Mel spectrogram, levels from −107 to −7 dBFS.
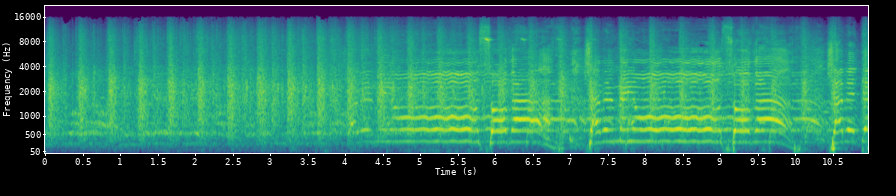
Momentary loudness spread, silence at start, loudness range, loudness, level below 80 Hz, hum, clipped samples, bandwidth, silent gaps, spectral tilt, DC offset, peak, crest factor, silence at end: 7 LU; 0 s; 6 LU; -18 LUFS; -62 dBFS; none; under 0.1%; 16 kHz; none; -1 dB/octave; under 0.1%; 0 dBFS; 18 dB; 0 s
